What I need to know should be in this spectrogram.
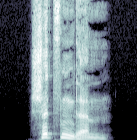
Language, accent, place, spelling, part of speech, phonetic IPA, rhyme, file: German, Germany, Berlin, schützendem, adjective, [ˈʃʏt͡sn̩dəm], -ʏt͡sn̩dəm, De-schützendem.ogg
- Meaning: strong dative masculine/neuter singular of schützend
